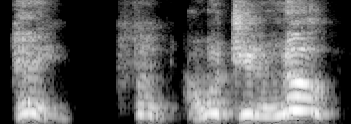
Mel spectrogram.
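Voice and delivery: high and loud, like an earnest hype leader; mock the energy-speech guy in a high loud voice; high preachy voice. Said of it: "somebody goes".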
